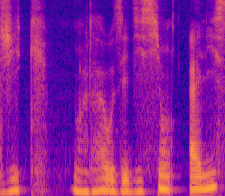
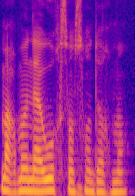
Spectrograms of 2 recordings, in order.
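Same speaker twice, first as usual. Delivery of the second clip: animated storytelling, pitched up for the dialogue; children's story reading; 5 semitones higher, 7 dB louder than usual. A narrator's reading. The reader tells of Petit garçon and Ours, animated story narration. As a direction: read a picture book with lively suspense. Reads picture book aloud.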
